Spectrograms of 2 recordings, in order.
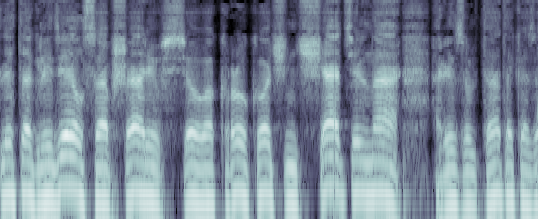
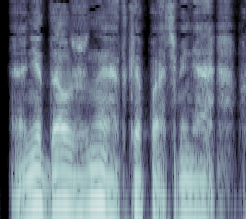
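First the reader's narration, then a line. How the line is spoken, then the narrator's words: Mumbled. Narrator (Russian): пробормотал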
